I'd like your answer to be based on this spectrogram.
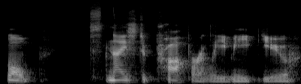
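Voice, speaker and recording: A man playing a tabletop roleplaying game, speaking in character with hesitant pauses and many fillers. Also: rumbling low, bright, forceful tone. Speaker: player.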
